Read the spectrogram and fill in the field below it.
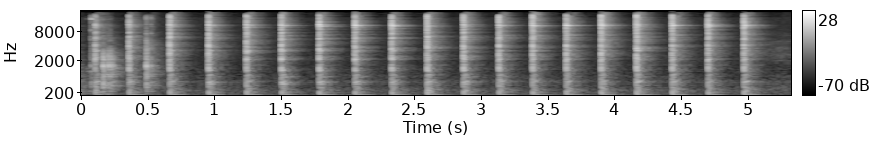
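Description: Hammer tapping a nylon spacer down into a Classic Mini radius arm bushing: about twenty sharp, evenly spaced metallic knocks in a quick steady rhythm, close and loud with no talk.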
